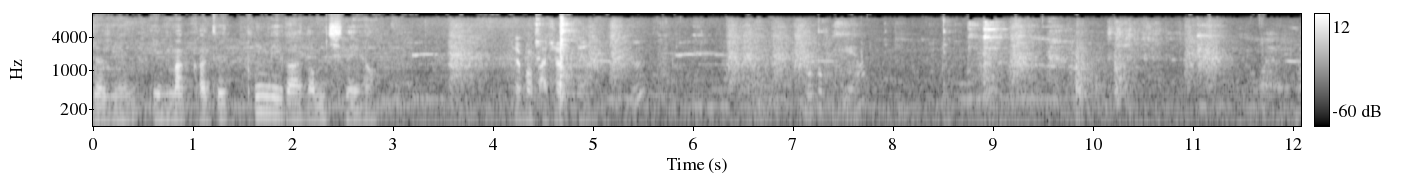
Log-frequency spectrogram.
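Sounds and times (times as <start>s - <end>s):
background music: 0.0s - 12.0s
fork and knife clinking on plate: 6.1s - 11.6s.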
